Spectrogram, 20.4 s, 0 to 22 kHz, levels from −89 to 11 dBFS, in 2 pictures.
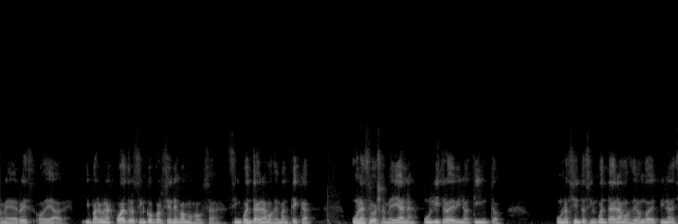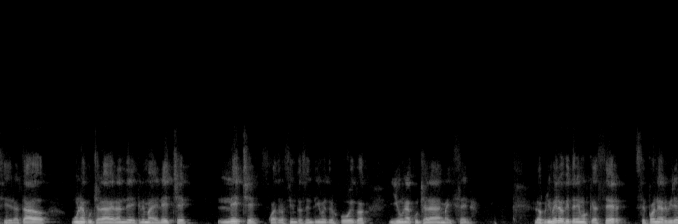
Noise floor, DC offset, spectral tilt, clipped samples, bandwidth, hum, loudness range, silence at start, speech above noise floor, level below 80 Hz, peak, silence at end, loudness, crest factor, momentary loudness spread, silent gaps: -75 dBFS; under 0.1%; -8.5 dB/octave; under 0.1%; 7.6 kHz; none; 3 LU; 0 s; 46 dB; -66 dBFS; -12 dBFS; 0 s; -30 LUFS; 18 dB; 12 LU; none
